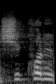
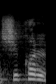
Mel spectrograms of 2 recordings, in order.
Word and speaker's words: SQL: spl 문 이라고도 하고요 어떤 혹자들은 시 쿼리 라고도 얘기를 합니다 영어 저쪽에 저 미국에 있는 애들은 시 쿼리 라고 읽어요 그래서 skd 된 시크릿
